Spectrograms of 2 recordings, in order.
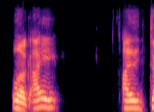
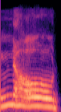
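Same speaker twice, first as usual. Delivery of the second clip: desperate heartbreak; 8 semitones higher, slower than usual. Retold or imitated. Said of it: "you can just see his heartbreak".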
